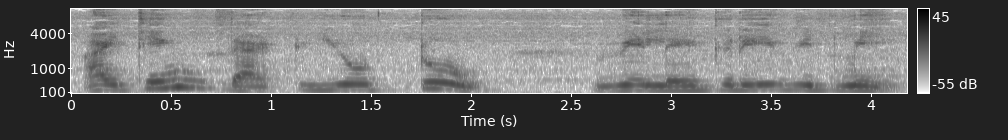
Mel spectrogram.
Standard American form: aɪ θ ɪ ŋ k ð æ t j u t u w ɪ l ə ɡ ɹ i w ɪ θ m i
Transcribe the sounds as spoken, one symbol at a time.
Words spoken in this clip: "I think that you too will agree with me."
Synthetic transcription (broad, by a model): aɪ t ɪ ŋ k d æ t j u t u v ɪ l ə ɡ ɹ i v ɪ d m i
